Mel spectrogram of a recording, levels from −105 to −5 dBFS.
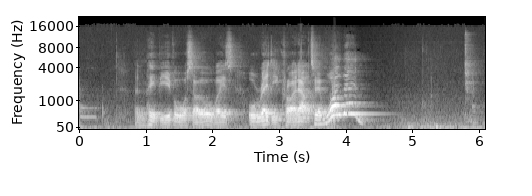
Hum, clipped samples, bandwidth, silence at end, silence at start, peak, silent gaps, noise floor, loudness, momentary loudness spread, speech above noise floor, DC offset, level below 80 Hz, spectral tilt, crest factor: none; under 0.1%; 15 kHz; 0.05 s; 0 s; 0 dBFS; none; -43 dBFS; -16 LUFS; 24 LU; 28 dB; under 0.1%; -40 dBFS; -5 dB/octave; 18 dB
